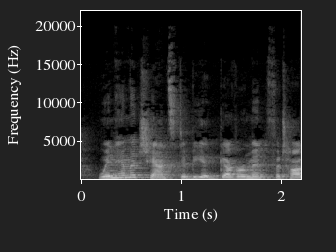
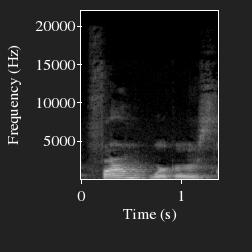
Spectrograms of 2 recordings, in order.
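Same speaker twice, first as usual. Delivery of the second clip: put-on drawn out for the child; slow, clear repeat; much slower than usual. Shown as a demonstration. Mother repeating a word slowly for her son. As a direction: say farm workers slowly. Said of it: "What's a farm worker?".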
